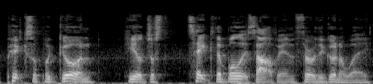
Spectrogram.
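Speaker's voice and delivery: ordinary talk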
